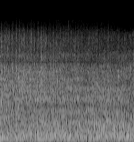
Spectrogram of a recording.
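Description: Steady drone of a WWII light liaison airplane's piston engine and propeller flying past overhead.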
